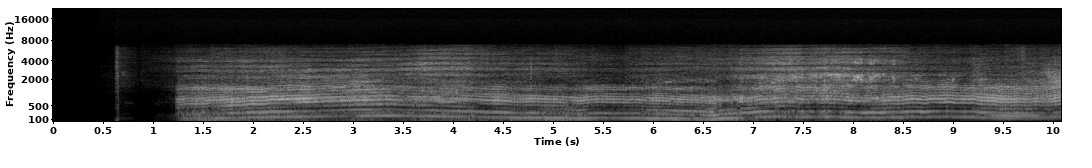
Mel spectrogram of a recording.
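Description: Fiat Seicento rally car's engine running hard at high revs. It starts suddenly after a short click about a second in, its pitch wavers, and it dips sharply and climbs again about two-thirds of the way through.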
